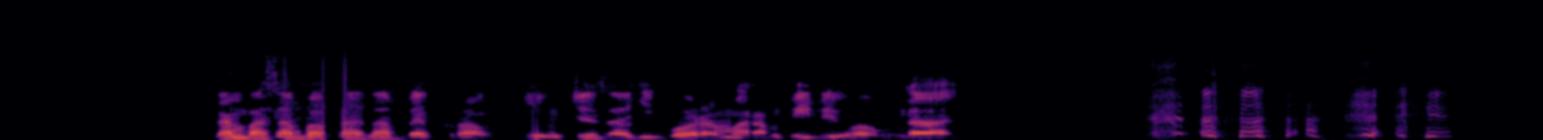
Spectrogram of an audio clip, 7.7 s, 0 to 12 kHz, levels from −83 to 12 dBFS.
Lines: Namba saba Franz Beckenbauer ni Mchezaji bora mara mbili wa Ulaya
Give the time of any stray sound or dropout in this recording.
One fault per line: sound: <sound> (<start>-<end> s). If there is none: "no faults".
sound: laugh (5.7-7.3 s)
